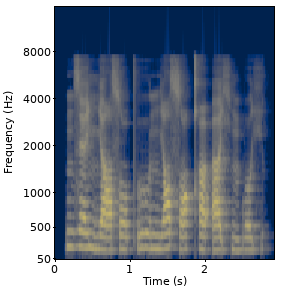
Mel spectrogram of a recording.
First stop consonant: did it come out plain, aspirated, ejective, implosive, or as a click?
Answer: ejective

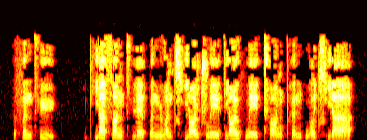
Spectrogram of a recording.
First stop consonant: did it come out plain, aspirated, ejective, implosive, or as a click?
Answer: aspirated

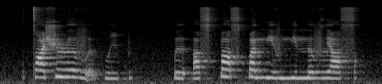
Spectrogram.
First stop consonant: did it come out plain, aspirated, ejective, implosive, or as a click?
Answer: plain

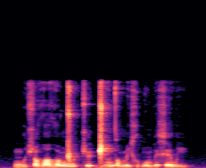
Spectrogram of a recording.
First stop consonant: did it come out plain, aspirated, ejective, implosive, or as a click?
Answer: click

